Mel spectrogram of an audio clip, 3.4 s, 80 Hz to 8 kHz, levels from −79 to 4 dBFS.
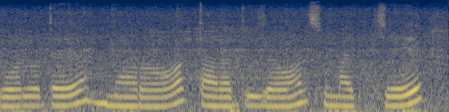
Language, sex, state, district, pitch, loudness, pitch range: Chakma, female, Tripura, Unakoti, 200 Hz, -16 LUFS, 190-210 Hz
